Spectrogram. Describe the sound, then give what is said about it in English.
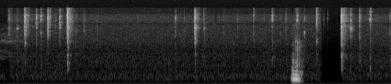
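Sparse keyboard clicks from someone typing an email: a few faint, irregular keystrokes with one heavier thump near the end, with no voices. “No, I've been trying to right now, like, write an email. So you are the clickety-clackety. I am the clickety-clackety right now.”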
